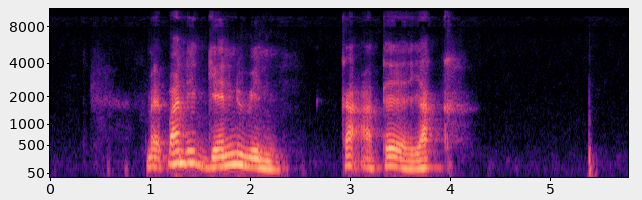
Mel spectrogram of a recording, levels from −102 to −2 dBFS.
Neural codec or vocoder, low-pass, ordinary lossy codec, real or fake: none; 9.9 kHz; Opus, 16 kbps; real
